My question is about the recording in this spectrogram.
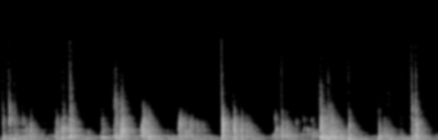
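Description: Table football in play: an irregular run of sharp plastic knocks, about one or two a second, as the ball is struck by the rod figures and rebounds off the table walls, the loudest about three seconds in.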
